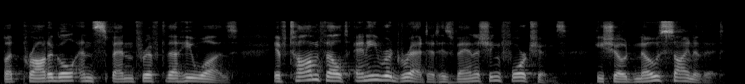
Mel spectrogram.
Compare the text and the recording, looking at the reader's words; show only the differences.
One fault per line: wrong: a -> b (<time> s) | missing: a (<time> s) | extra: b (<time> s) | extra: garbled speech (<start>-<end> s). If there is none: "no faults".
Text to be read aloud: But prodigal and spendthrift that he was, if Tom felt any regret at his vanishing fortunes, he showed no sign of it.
no faults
